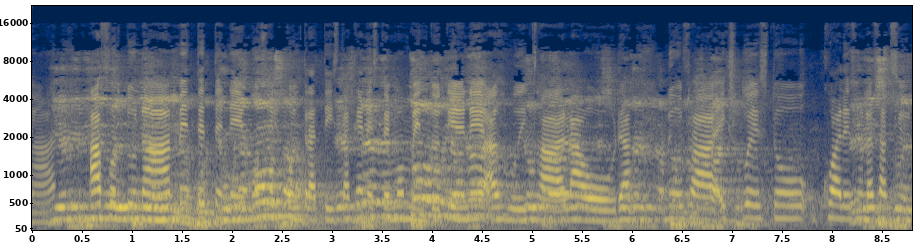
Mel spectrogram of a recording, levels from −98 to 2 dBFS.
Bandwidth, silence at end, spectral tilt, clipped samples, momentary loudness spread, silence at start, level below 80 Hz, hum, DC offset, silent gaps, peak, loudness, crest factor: 16.5 kHz; 0 s; -5 dB/octave; under 0.1%; 9 LU; 0 s; -50 dBFS; none; under 0.1%; none; 0 dBFS; -17 LUFS; 16 dB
